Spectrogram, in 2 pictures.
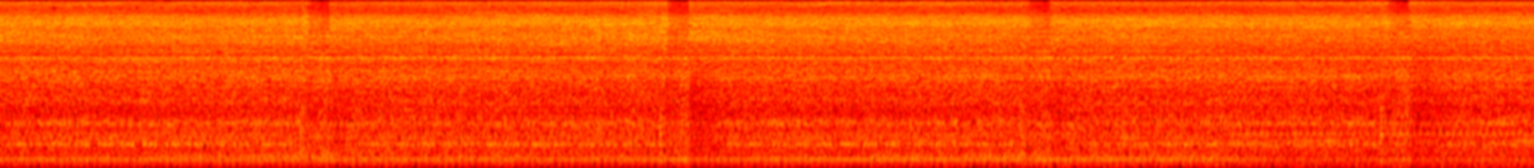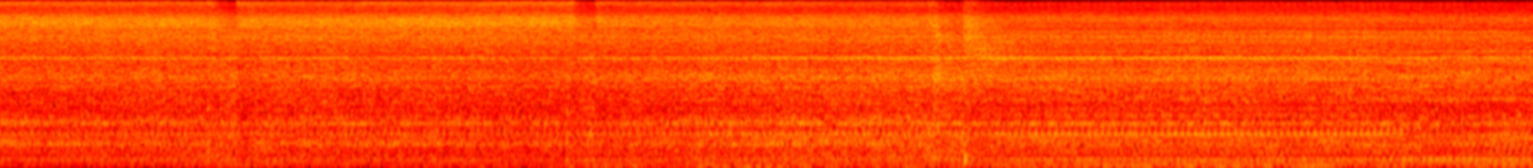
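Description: Automatic paint-spraying machine's air-atomising spray guns hissing steadily over a steady machine hum. The hiss breaks briefly about every three and a half seconds, and thins near the end.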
